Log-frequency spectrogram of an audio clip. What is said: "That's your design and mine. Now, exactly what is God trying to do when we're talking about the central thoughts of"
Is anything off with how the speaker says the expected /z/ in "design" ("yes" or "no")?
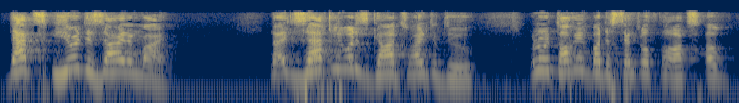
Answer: no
